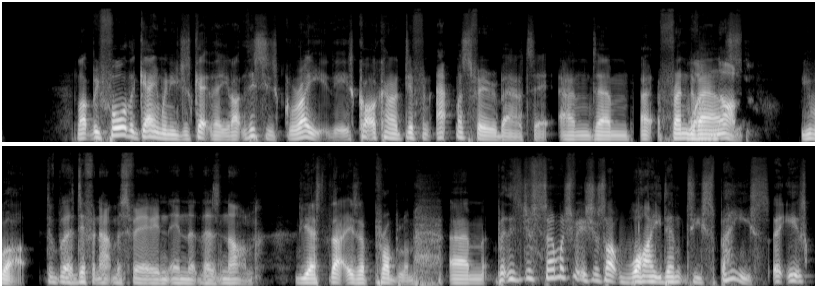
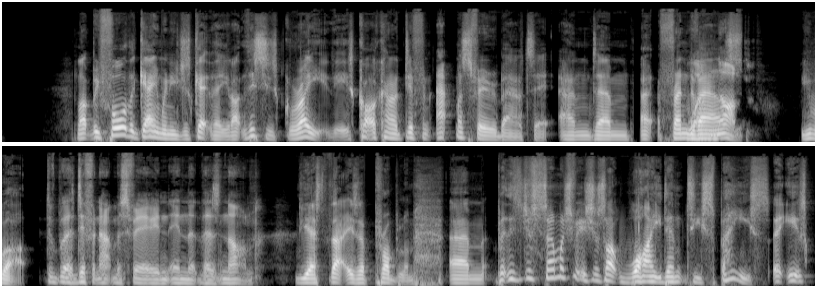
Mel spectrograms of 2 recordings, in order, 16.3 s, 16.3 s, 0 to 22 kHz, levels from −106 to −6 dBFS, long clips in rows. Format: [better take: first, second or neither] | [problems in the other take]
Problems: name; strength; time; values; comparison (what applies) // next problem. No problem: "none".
second | muffled; very; fading above 2 kHz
